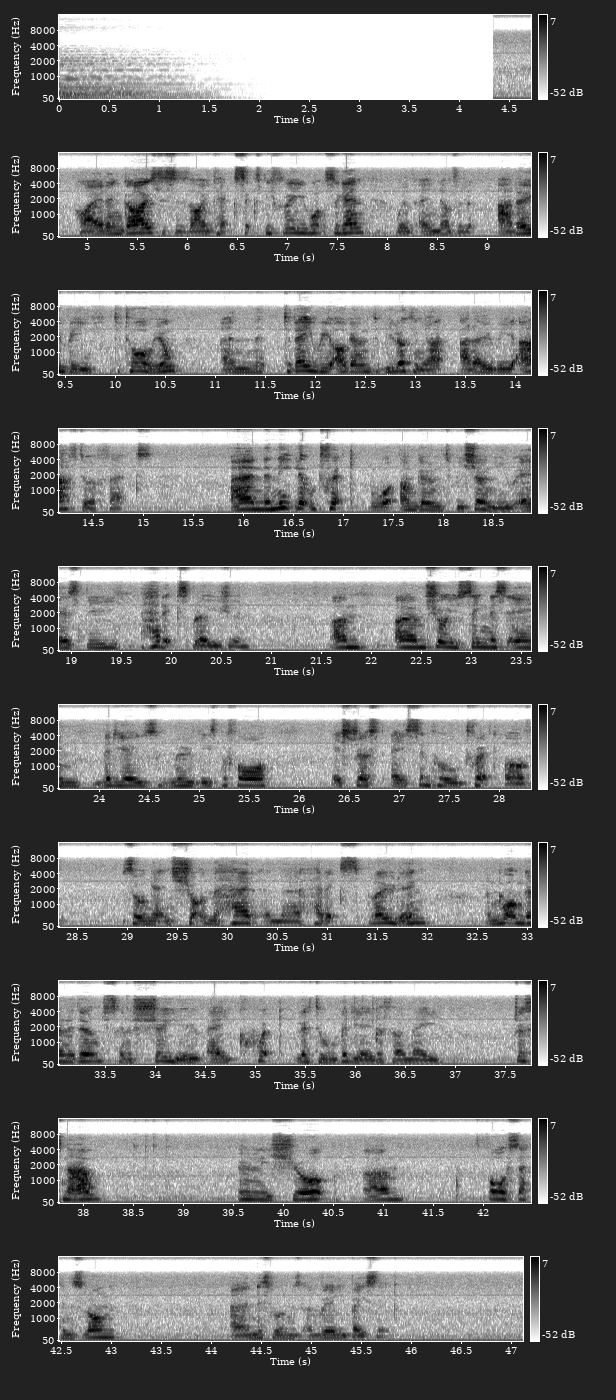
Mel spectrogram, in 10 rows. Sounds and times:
Music: 0.0 - 2.0
Speech: 4.9 - 15.2, 15.9 - 20.9, 21.6 - 28.4, 29.0 - 36.9, 37.6 - 38.3, 39.5 - 41.3, 42.0 - 43.2, 44.2 - 45.9.

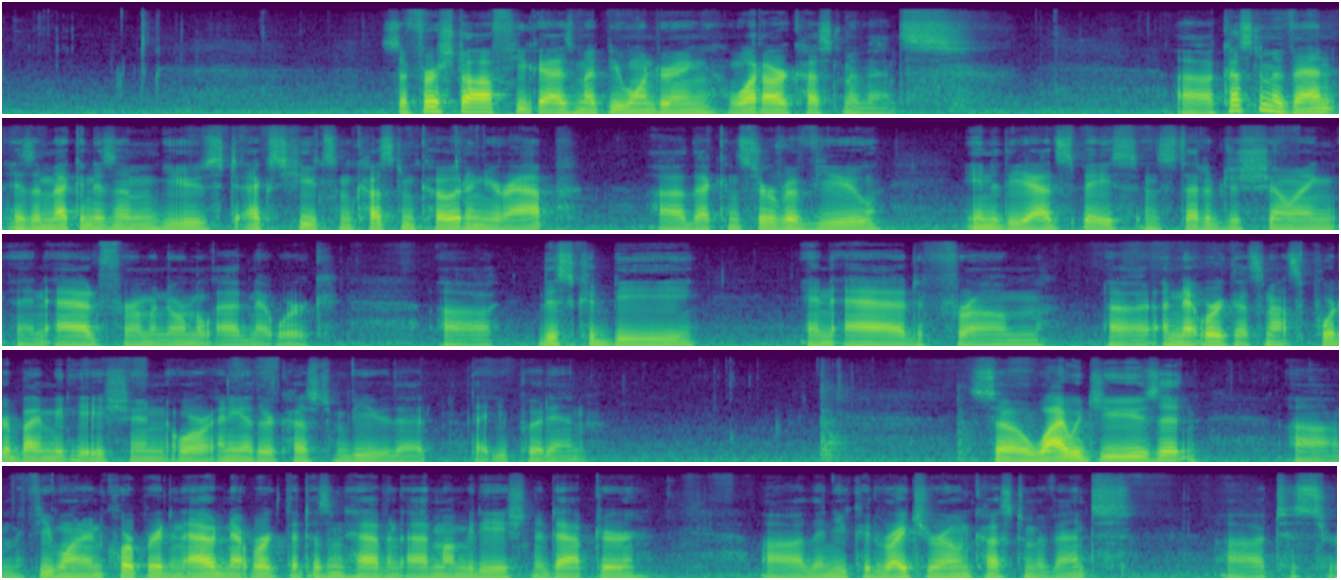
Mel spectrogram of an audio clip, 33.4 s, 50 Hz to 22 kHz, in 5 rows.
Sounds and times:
Speech: 1.9 - 5.0, 5.9 - 23.1, 24.8 - 33.4.

